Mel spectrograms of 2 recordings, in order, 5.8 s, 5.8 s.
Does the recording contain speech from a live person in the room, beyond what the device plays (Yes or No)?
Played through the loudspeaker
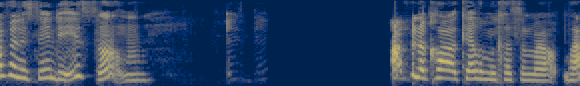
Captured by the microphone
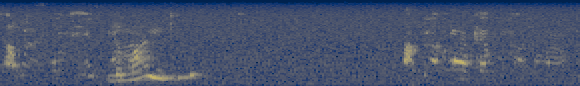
Yes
